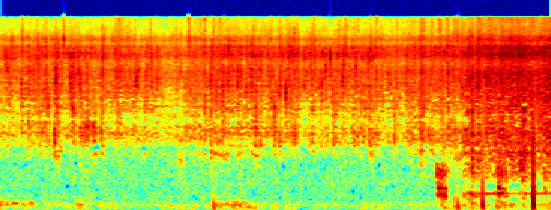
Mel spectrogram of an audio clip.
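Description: Onions and spring onion greens sizzling steadily as they sauté in a pan, a continuous close crackling fry with a few clinks of a spoon toward the end and no voices.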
